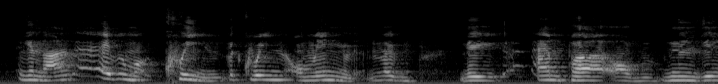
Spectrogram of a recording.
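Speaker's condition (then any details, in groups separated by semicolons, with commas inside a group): Cerebral palsy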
